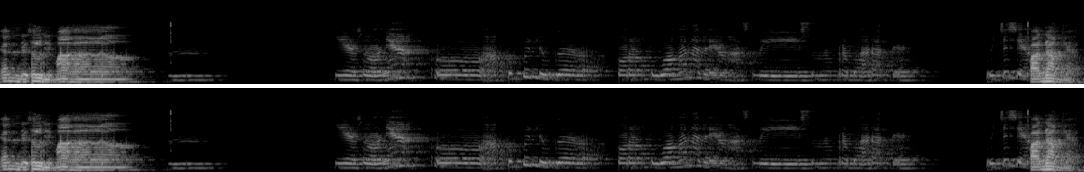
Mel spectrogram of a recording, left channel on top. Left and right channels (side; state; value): both; identical; correlation 1.00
